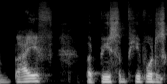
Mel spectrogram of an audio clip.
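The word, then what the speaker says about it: Riesbyfe: you pronounce her name it's like r-i-e-s-b-y-f-e that's her her name it's like race beef or bife but be some people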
